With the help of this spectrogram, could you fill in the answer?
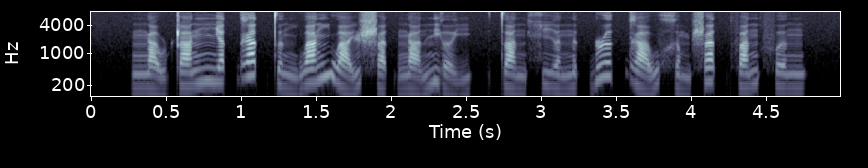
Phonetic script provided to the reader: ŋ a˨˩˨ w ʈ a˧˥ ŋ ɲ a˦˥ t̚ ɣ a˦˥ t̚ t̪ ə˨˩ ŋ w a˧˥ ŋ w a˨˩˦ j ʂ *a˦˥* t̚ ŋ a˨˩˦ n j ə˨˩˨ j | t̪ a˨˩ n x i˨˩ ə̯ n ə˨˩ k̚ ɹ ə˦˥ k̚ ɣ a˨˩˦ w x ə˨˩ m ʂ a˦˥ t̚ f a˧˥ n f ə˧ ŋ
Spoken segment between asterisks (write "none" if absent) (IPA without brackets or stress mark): a˨˩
